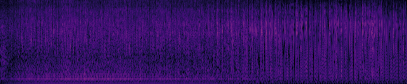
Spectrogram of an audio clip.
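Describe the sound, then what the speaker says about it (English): A small airplane engine running rough before an emergency landing: a loud, continuous propeller drone that fills the whole stretch, close and unbroken, with no voices. "The engine is really running rough, and the end of that runway isn't starting to look very sure."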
